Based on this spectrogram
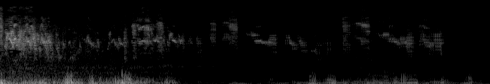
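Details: Loud, dense twittering from lovebirds in the first two seconds, then quieter scattered chirps and squeaks continue to the end.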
